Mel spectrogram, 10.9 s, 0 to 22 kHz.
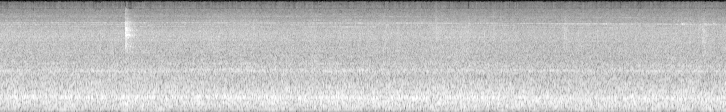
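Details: Recorded on a GAL EBD67 bus on route SL4 after the creaking suspension was fixed: steady road and drivetrain rumble with no rhythmic creaks or groans over bumps. The suspension is normal.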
